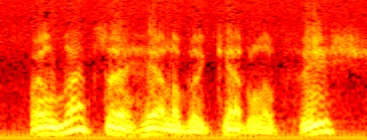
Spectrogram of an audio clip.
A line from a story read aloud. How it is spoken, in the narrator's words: Butler laughed harshly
